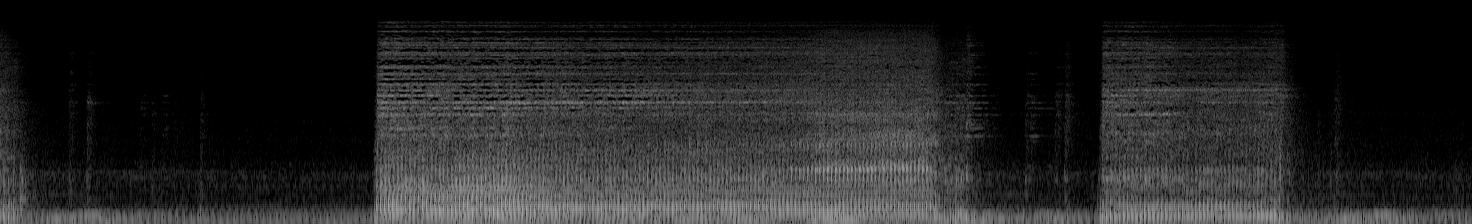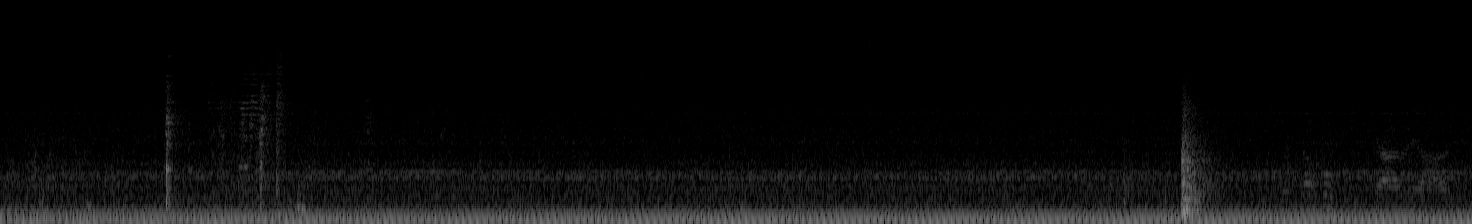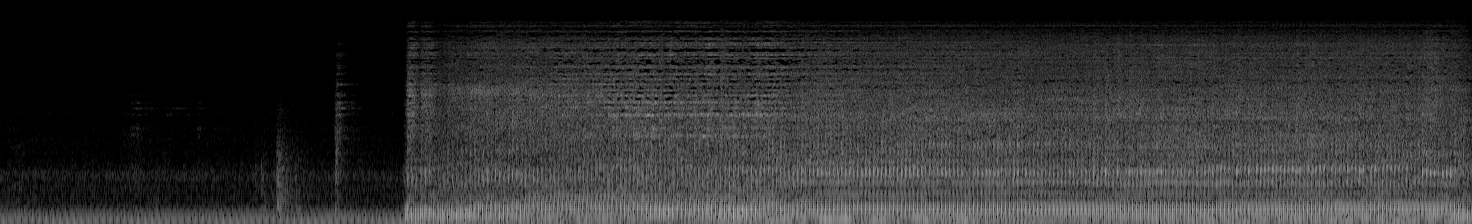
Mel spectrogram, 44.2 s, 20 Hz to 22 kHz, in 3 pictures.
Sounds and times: Jack Hammer hammering away 0.0 - 1.0
Jack Hammer hammering away 3.8 - 13.1
Jack Hammer hammering away 32.8 - 44.1

